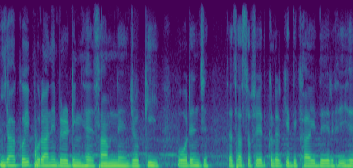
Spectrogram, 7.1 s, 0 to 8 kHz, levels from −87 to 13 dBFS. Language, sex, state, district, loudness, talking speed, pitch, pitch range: Hindi, male, Uttar Pradesh, Lalitpur, -13 LUFS, 145 wpm, 135 Hz, 130-140 Hz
